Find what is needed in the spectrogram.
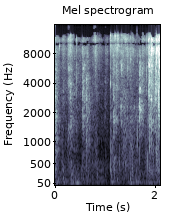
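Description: Dalmatian puppies scuffling in play, with irregular light knocks and clicks.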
